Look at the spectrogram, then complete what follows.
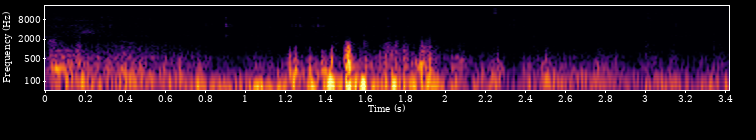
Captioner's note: wind blowing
